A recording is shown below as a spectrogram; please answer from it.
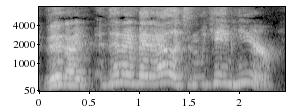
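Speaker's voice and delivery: high, whiny schoolkid; whiny kid voice. Acted. Wally character voice.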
